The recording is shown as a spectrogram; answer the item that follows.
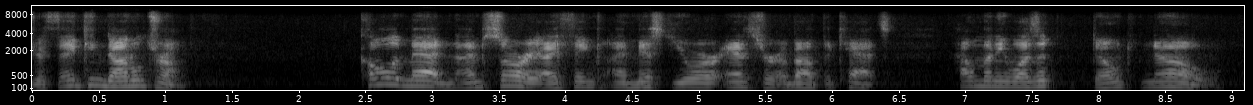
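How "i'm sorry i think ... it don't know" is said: ordinary talk, nothing marked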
